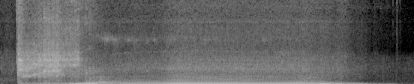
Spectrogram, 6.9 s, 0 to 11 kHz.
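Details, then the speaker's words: V8 (4.6) on a Terminator X V2 ECU catches, surges up, hangs briefly, then sags rather than settling; idle won't hold because the throttle plate is closed too far. "Okay, so basically the throttle plate's too closed, so we're gonna take it up a lot."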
